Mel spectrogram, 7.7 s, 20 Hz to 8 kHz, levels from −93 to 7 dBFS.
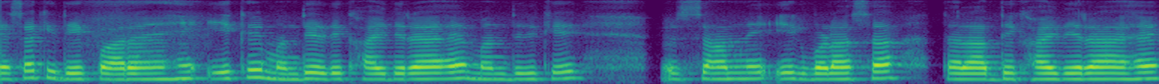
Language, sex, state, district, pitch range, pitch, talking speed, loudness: Hindi, female, Uttar Pradesh, Jyotiba Phule Nagar, 205-225 Hz, 210 Hz, 180 wpm, -15 LUFS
